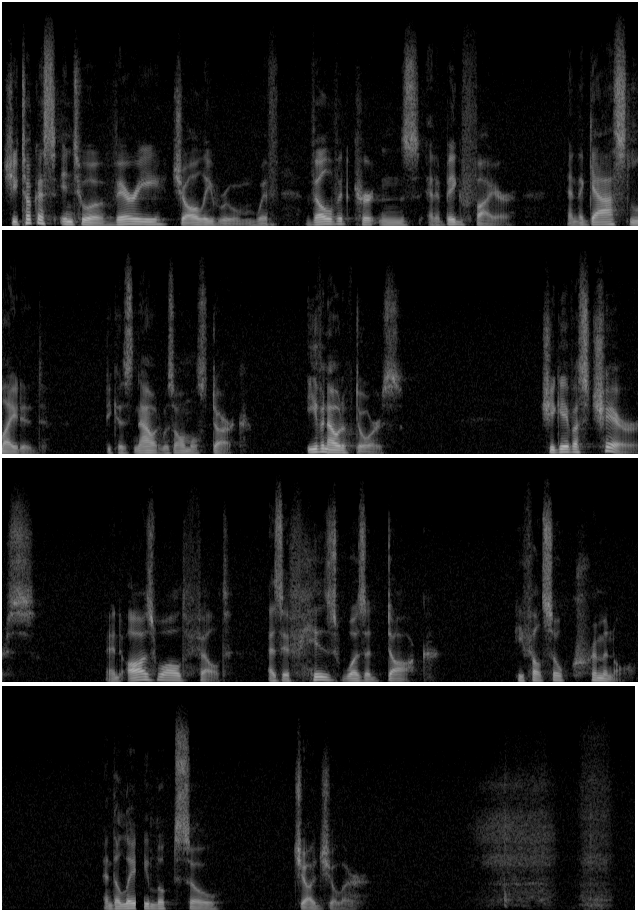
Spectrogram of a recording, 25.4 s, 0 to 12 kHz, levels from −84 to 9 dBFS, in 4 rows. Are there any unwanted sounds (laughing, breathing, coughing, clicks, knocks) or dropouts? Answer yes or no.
yes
